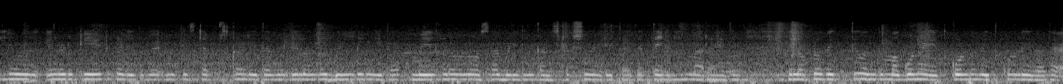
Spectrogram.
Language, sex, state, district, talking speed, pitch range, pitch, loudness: Kannada, female, Karnataka, Belgaum, 170 wpm, 220-230 Hz, 225 Hz, -20 LUFS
